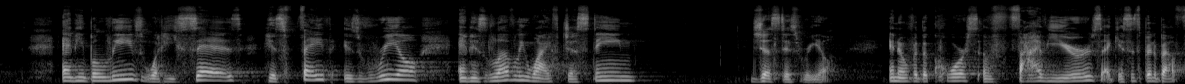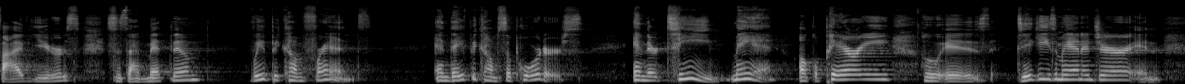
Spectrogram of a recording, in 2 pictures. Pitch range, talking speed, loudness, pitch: 160-215 Hz, 135 wpm, -28 LUFS, 190 Hz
